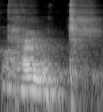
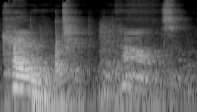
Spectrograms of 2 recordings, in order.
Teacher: that T in Brazilian Portuguese very often is going to sound like ch to my ear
